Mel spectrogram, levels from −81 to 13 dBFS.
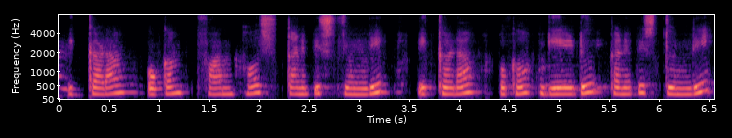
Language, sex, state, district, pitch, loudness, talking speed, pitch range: Telugu, female, Telangana, Mahabubabad, 225 Hz, -18 LUFS, 80 wpm, 215-255 Hz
